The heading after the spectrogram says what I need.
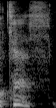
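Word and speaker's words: ك: La lettre qui suit, c'est le Kaf. Et ça, maintenant, c'est le K du français.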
